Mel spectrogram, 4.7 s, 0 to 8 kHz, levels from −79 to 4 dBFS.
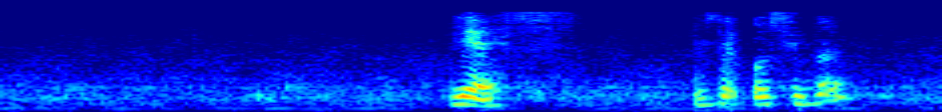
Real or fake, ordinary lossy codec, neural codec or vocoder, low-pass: fake; MP3, 24 kbps; codec, 44.1 kHz, 2.6 kbps, DAC; 7.2 kHz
